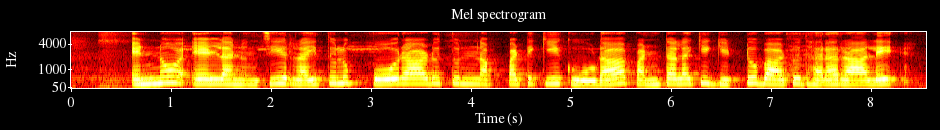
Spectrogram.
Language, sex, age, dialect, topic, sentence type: Telugu, female, 25-30, Telangana, banking, statement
